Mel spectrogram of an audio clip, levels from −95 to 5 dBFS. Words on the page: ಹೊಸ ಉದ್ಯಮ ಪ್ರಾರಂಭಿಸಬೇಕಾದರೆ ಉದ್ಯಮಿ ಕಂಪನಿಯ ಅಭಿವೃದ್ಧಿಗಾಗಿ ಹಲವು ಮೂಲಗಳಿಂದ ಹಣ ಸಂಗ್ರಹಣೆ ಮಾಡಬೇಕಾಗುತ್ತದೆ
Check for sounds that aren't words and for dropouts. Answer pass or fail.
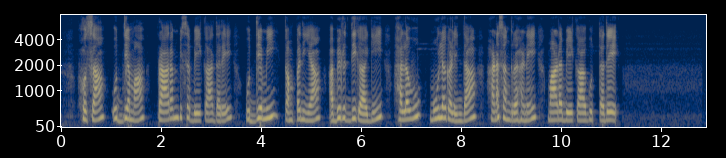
pass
